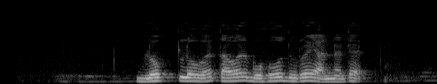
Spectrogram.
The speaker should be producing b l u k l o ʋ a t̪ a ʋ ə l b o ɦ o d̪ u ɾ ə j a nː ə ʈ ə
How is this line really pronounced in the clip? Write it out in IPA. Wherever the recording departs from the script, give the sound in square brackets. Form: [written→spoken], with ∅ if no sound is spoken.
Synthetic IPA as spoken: b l [u→o] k l o ʋ [a→ə] t̪ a ʋ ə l b o ɦ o d̪ u ɾ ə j a nː ə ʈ ə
